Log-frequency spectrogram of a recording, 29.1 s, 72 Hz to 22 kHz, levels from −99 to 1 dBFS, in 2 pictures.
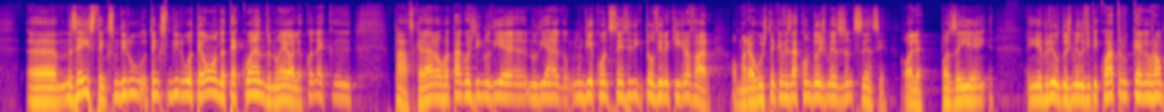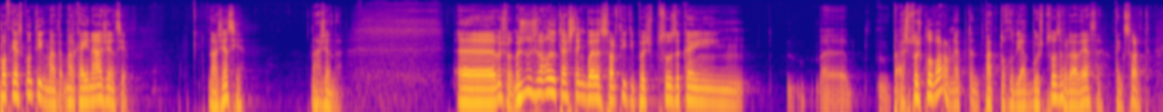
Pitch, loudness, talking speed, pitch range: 140 Hz, -19 LUFS, 235 wpm, 120-165 Hz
